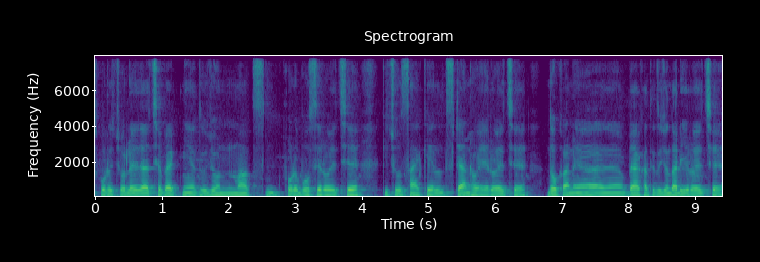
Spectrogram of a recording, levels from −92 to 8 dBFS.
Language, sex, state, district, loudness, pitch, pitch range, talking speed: Bengali, male, West Bengal, Purulia, -26 LUFS, 140 Hz, 135-140 Hz, 140 wpm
